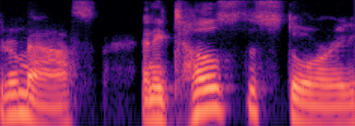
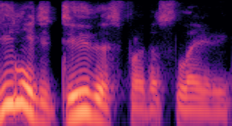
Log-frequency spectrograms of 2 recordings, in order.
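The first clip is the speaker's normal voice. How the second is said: acted, forceful, pushy, aggressive commanding tone; 3 semitones lower than usual. Retelling how a man addressed st. jude in his homily: mock-aggressive retelling. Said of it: "he kind of tells it in kind of an aggressive way".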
